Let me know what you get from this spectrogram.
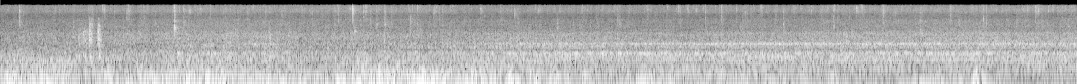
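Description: Rain on a car driving along a motorway: a steady low rumble of road noise under the rain's hiss, with scattered drops ticking.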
